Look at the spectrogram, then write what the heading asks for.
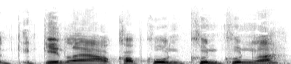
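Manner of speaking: bright Thai answer, "Gin lao, kop kun"; Thai reply. Shown as a demonstration. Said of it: "your exchange will go".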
